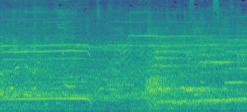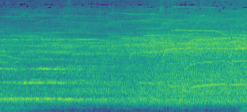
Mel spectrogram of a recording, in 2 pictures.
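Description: A large crowd chants and sings loudly in an echoing arena.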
